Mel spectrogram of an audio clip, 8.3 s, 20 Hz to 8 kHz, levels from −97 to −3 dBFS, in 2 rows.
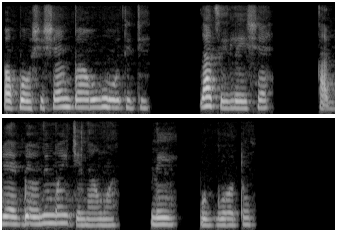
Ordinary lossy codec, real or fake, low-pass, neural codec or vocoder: none; fake; 7.2 kHz; vocoder, 22.05 kHz, 80 mel bands, WaveNeXt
